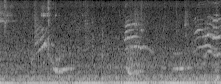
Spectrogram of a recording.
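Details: Kittens meowing to reach their mother cat behind frosted glass, kept out of a large front room: several high, thin meows rising then falling, a few overlapping, over a steady low hum.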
